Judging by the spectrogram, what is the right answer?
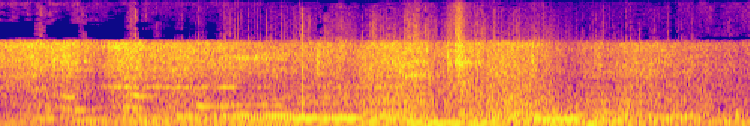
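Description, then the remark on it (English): A school bus engine rumbles loudly and steadily, its deep drone rising and falling slightly over about five seconds, with rattling and road noise layered on top. No one speaks. “Sitting in that exact seat, feeling like a part of the bus itself, gave the trip to school an exciting air of reckless adventure.”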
